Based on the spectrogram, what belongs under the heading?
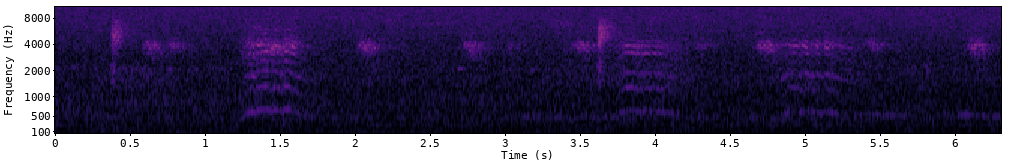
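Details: Wren nestlings in their nest, recorded 15 August 2011, giving repeated short harsh chirps with layered tones, in bursts roughly every second, set against steady background hiss.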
